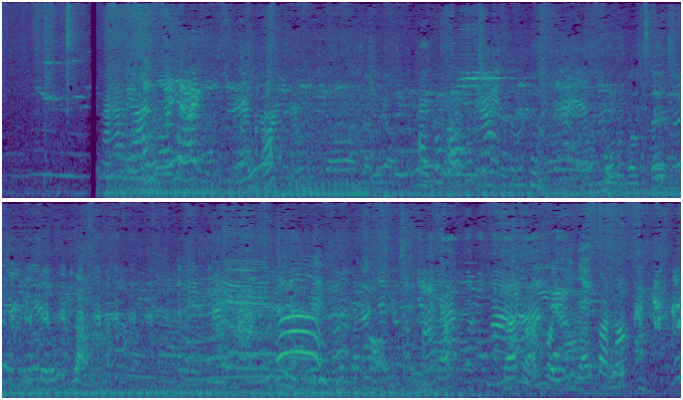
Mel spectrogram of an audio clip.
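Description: Several women talk with animation close by.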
